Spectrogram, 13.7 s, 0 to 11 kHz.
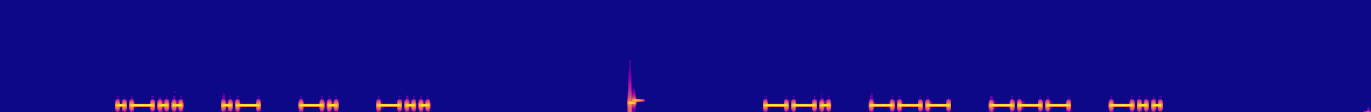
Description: Morse code, heard as a keyed tone, about 17 wpm, spaced as for 12 wpm, 700 Hz. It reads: LAND GOOD
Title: 2x Character Spacing - Top 200 Words - 17wpm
